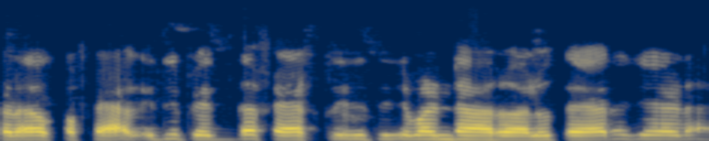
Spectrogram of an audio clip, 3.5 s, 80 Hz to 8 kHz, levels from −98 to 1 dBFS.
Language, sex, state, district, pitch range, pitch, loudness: Telugu, female, Telangana, Karimnagar, 205-220 Hz, 210 Hz, -14 LUFS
